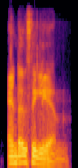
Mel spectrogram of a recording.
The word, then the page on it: endothelium: British English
